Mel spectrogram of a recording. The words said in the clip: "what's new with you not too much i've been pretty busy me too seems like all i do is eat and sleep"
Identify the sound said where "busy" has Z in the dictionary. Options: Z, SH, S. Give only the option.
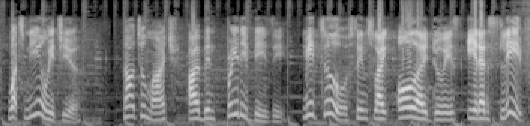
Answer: Z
